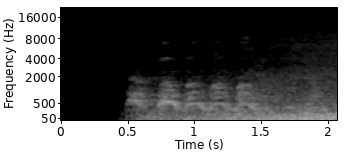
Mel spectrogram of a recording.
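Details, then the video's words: A Shih Tzu/Maltese mix dog gives a short, wavering, mid-pitched howl that wobbles up and down over rumbling background noise. "DOG CUTEST HOWLING OR Dog CUTEST BARKING,SHIH TZU/MALTESE DOG"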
